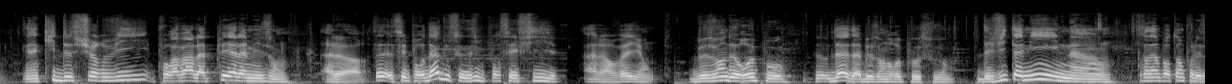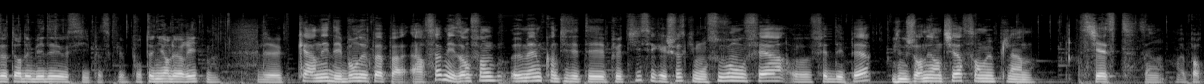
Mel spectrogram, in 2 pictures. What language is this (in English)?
French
